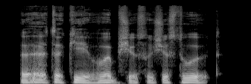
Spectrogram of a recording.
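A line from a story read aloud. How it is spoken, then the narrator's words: Grim smirk. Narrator (Russian): мрачно усмехнулся Джонсон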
